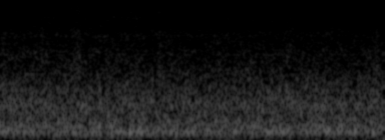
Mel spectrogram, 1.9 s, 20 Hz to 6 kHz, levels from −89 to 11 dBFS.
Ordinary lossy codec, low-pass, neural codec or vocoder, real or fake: Opus, 16 kbps; 5.4 kHz; codec, 16 kHz in and 24 kHz out, 1 kbps, XY-Tokenizer; fake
